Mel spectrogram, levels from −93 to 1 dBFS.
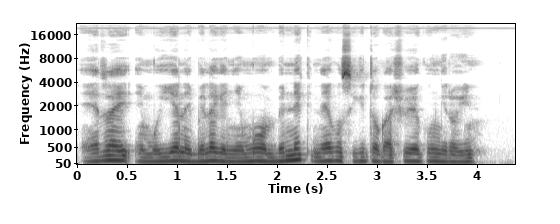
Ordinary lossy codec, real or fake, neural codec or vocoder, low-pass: none; real; none; none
